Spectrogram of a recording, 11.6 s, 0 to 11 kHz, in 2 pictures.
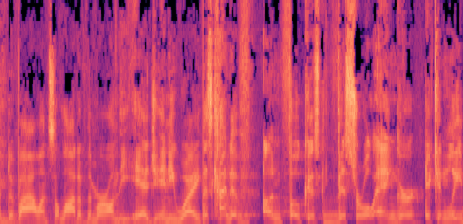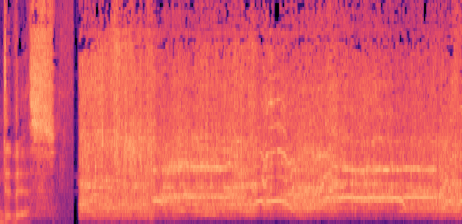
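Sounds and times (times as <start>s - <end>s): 
speech: 0.0s - 6.9s
people screaming and shrieking as a car plows into a crowd: 6.8s - 11.5s.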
